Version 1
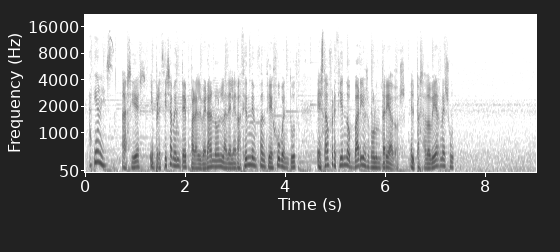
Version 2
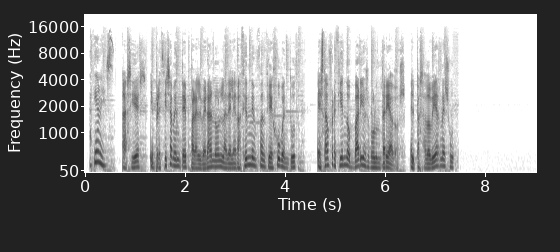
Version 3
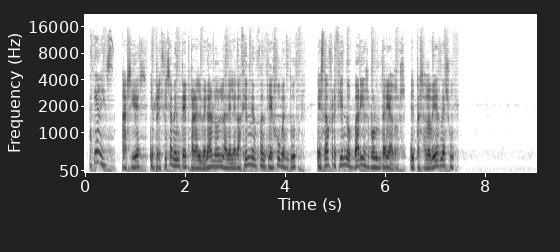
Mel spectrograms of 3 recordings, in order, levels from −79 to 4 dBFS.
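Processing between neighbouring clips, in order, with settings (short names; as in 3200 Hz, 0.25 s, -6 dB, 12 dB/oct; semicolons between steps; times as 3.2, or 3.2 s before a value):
gate -41 dBFS, range -22 dB; tilt +2 dB/oct; gain +8.5 dB
comb 2 ms, depth 98%; LFO bell 1.7 Hz 260–3500 Hz +8 dB; gain -2 dB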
